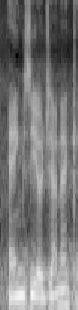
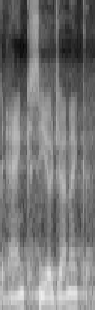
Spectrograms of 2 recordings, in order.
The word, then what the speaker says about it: anxiogenic: Anxioenic and anxiogenic are the two pronunciations.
